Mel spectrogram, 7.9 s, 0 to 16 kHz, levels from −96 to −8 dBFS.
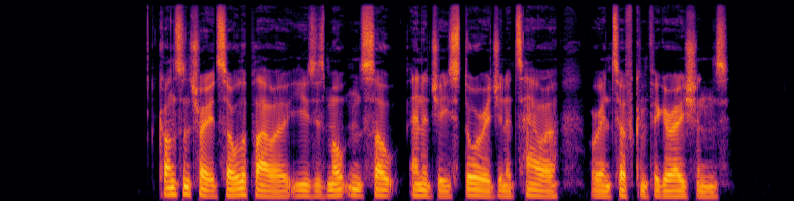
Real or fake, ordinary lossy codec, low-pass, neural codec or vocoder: real; none; 14.4 kHz; none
